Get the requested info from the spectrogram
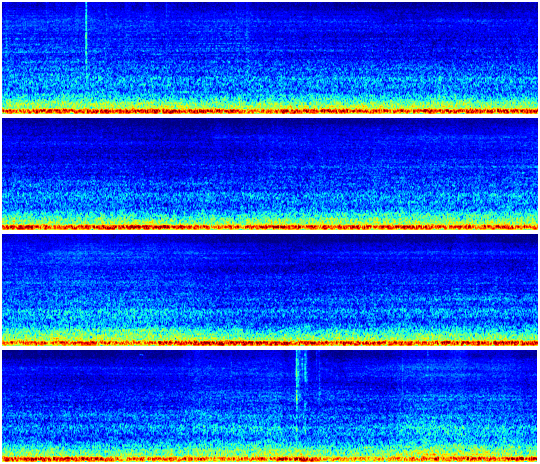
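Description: Steady low rumble of a car driving, heard from inside the cabin: tyre and road noise on a wet, slushy winter road.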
